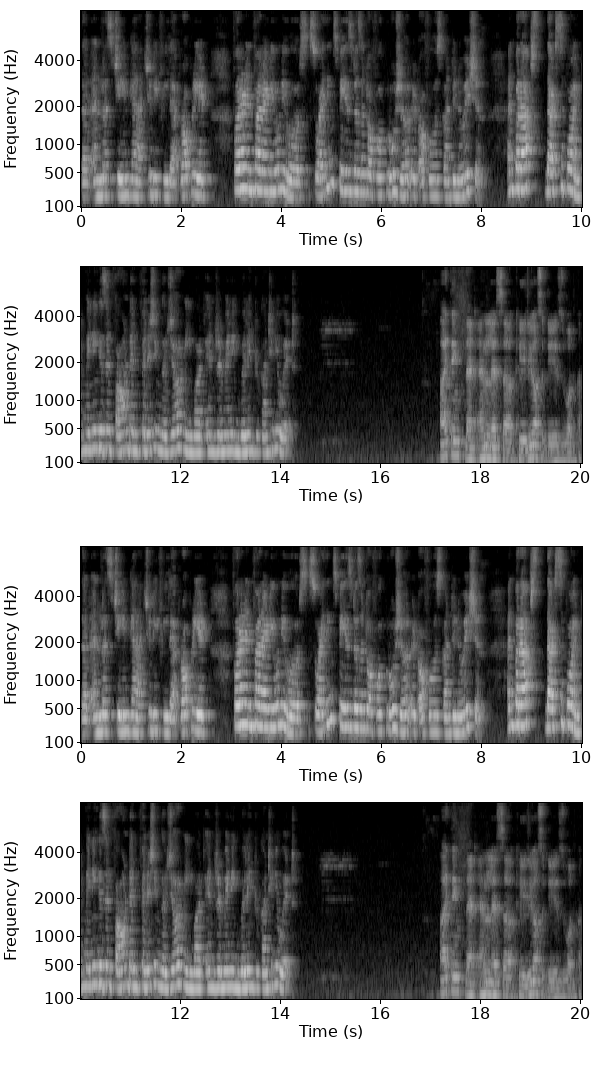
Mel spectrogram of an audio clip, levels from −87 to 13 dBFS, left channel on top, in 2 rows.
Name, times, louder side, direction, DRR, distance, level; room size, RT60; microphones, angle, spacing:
voice 1, 0.0-8.0 8.5-14.2, right 3 dB, 55° right, -8 dB, 0.8 m, -18 dB
voice 2, 17.2-20.0, left 2 dB, 55° left, 2 dB, 0.7 m, -27 dB
2.4 x 2.4 x 2.5 m, 0.42 s
head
